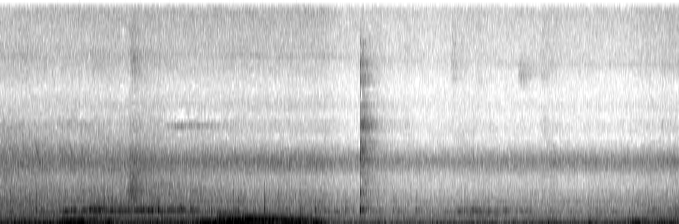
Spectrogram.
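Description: People shouting outdoors, with one drawn-out yell that is loudest about three seconds in, then a single sharp click.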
